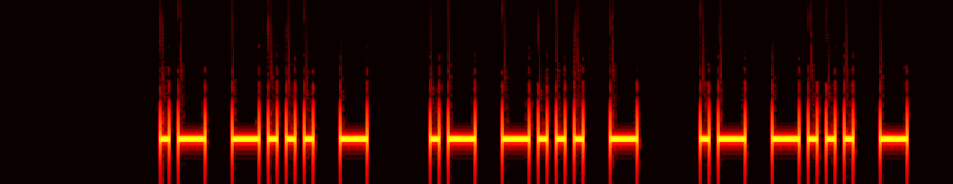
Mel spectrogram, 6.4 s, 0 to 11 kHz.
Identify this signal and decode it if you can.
Morse code, heard as a keyed tone, about 20 wpm, 700 Hz. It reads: ABT ABT ABT
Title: Abbreviations Repeated 3x - 20wpm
